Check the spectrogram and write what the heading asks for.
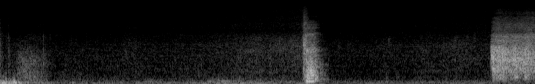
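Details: Girl coughing: a few sharp, separate, voluntary cough bursts against a quiet outdoor background.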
